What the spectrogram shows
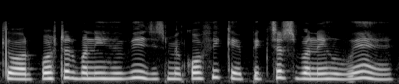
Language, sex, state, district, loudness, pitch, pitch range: Hindi, female, Jharkhand, Ranchi, -16 LUFS, 265 Hz, 255-280 Hz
